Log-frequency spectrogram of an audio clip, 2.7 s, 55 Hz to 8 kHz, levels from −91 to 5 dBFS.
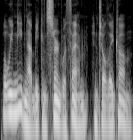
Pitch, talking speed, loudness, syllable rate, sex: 105 Hz, 245 wpm, -17 LUFS, 5.6 syllables/s, male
